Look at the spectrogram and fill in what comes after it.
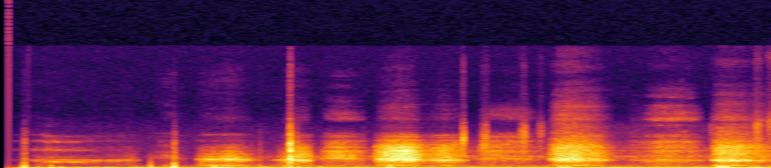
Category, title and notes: Sound effects > Other
Deep breathing sound effect. Recorded with Android mobile phone.
deep, breath, cold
